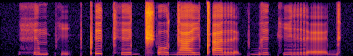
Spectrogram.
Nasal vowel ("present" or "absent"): absent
